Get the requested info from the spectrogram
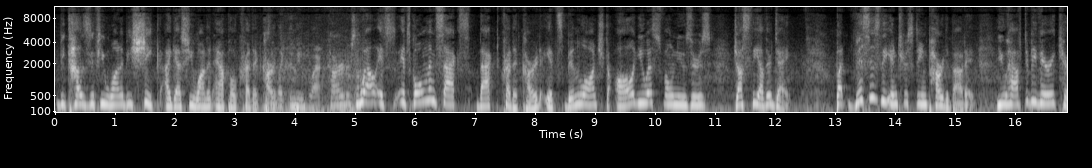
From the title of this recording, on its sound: Live From The Minnesota State Fair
